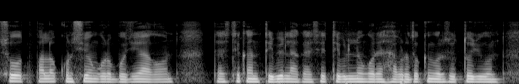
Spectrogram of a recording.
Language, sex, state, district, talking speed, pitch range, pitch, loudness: Chakma, male, Tripura, Dhalai, 220 wpm, 120-130 Hz, 125 Hz, -15 LUFS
